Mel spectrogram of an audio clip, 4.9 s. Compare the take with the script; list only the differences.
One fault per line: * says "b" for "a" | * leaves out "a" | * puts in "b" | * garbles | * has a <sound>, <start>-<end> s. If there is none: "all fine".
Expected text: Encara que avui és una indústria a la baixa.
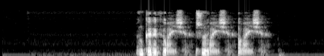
* says "baixa" for "avui"
* says "baixa" for "indústria"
